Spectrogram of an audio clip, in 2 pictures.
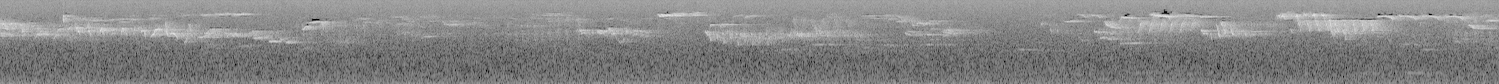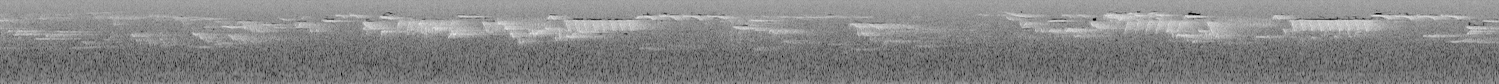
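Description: Wild birds singing, many short high songs and rapid trills coming one after another, over a steady low background noise.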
